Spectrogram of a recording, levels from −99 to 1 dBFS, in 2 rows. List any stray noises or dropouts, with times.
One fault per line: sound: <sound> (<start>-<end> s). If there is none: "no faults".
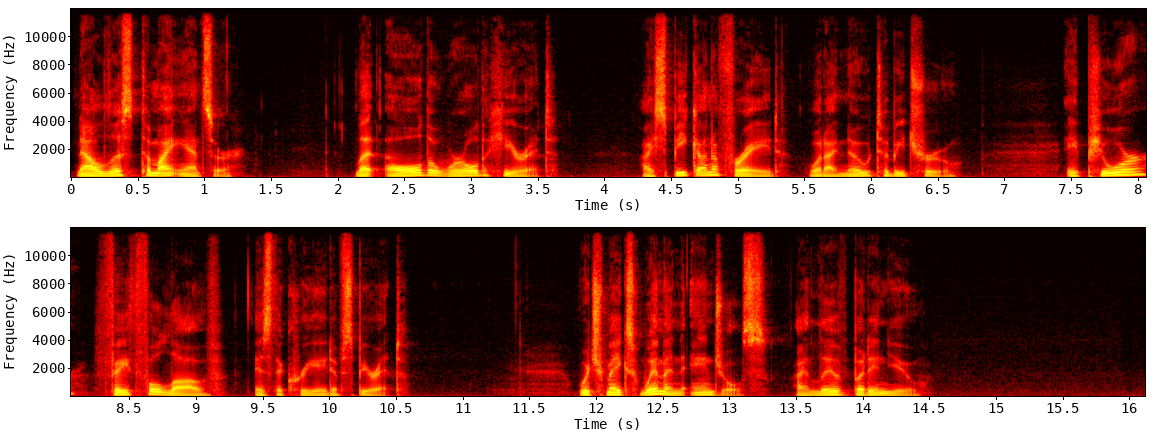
no faults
